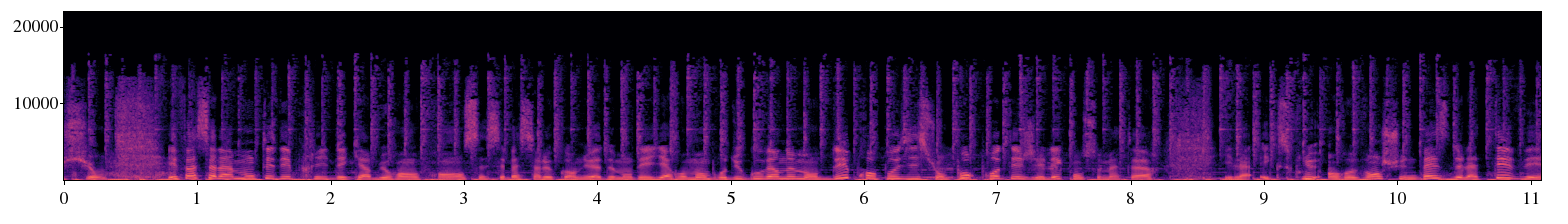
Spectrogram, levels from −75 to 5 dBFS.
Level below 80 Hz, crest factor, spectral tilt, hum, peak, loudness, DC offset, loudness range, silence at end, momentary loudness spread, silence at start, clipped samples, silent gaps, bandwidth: -32 dBFS; 12 dB; -4.5 dB/octave; none; -12 dBFS; -25 LUFS; under 0.1%; 1 LU; 0 s; 3 LU; 0 s; under 0.1%; none; 17 kHz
